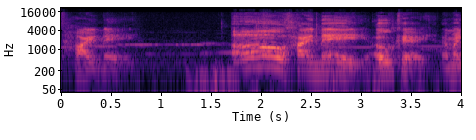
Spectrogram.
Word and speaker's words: Jaime: Jaime is pronounced Jaime.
